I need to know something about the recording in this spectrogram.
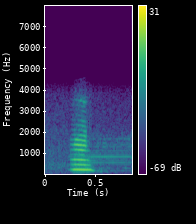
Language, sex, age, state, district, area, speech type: Manipuri, female, 45-60, Manipur, Imphal East, rural, conversation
